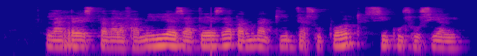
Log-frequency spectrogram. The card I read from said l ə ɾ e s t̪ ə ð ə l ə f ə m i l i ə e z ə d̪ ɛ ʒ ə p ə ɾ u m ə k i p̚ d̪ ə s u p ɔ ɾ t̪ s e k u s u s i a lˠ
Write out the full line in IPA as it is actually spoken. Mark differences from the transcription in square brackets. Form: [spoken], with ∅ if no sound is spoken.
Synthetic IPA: l ə [r] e s t̪ ə ð ə l ə f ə m i l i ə e z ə [t̪] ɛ [z] ə p ə ɾ u [n] ə k i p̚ d̪ ə s u p ɔ ɾ t̪ s [i] k u s u s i a lˠ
